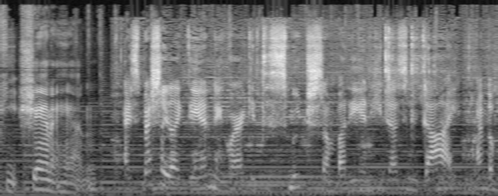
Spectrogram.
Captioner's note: tapping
